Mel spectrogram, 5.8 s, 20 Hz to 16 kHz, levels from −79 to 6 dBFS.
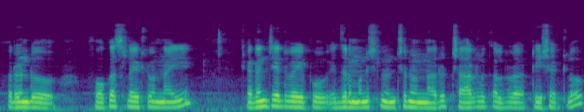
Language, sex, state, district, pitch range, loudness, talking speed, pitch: Telugu, male, Telangana, Hyderabad, 125-140 Hz, -14 LUFS, 155 wpm, 130 Hz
